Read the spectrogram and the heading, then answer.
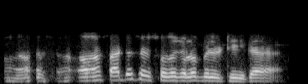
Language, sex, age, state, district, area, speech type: Punjabi, female, 60+, Punjab, Pathankot, urban, conversation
